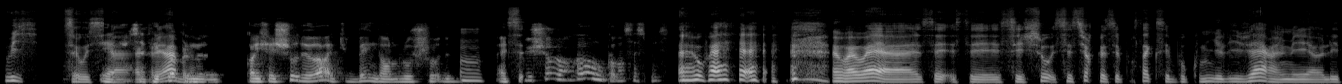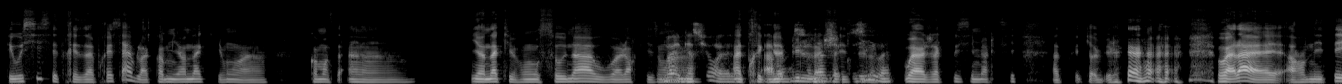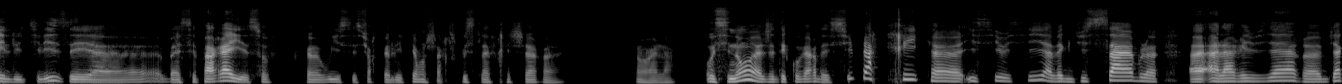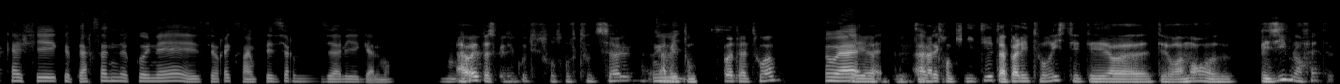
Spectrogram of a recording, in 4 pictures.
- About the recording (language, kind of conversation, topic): French, podcast, Du coup, peux-tu raconter une excursion d’une journée près de chez toi ?
- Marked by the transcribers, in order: other background noise; stressed: "plus chaude encore"; laughing while speaking: "ouais"; laugh; stressed: "super criques"; stressed: "sable"; stressed: "paisible"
